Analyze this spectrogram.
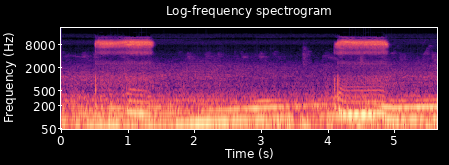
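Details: Sleeping six-month-old female red Shiba Inu puppy Mochiko, born in Niigata, snoring: a low, steady rumbling breath with two hissing, airy high-pitched inhales about three and a half seconds apart.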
